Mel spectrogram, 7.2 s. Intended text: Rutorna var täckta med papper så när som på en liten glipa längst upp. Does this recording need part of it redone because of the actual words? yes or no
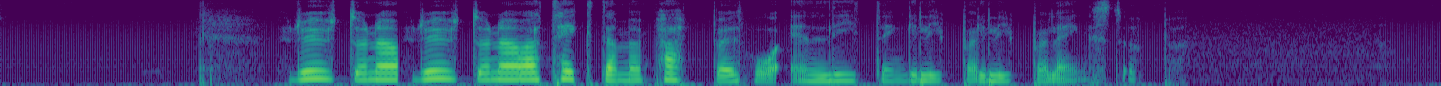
yes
